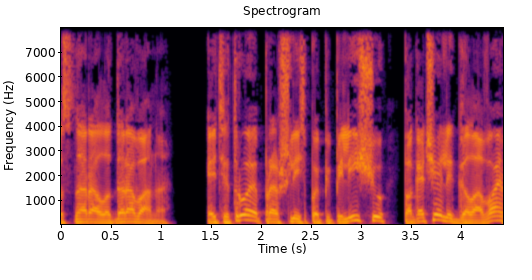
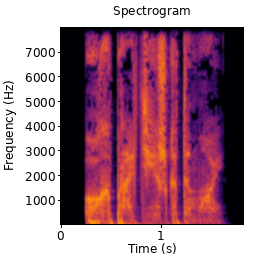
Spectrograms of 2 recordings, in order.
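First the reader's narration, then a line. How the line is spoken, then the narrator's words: Anxious whisper. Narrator (Russian): прошептал я со все возрастающей тревогой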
